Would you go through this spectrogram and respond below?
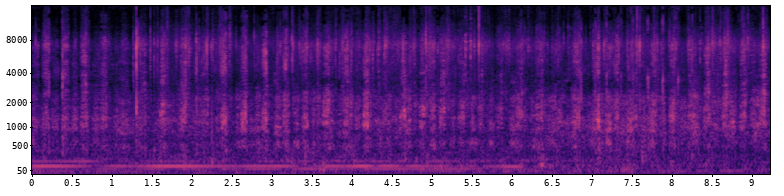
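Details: American Bully, a standard show-quality dog of UKC type, panting in quick, breathy, hissing bursts throughout, with a low steady hum underneath for the first six seconds.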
